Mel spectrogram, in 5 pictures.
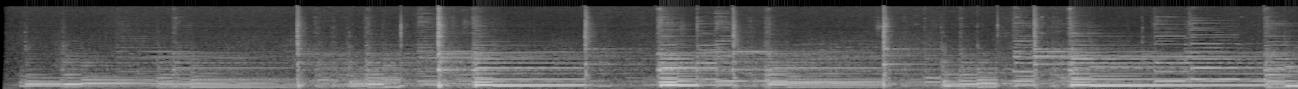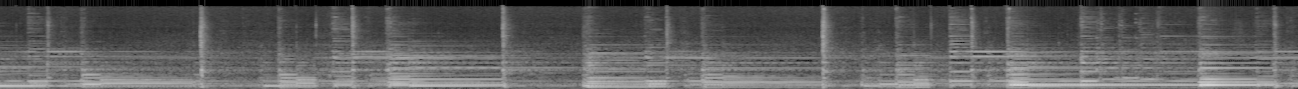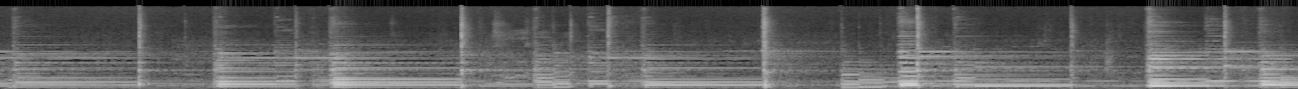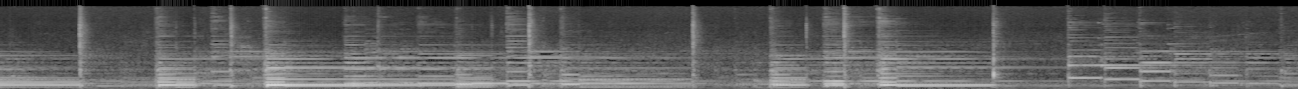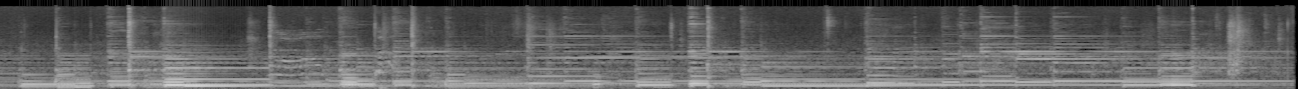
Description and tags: Uneek guitar experiments created by andy
Guitar, instrumental, strings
